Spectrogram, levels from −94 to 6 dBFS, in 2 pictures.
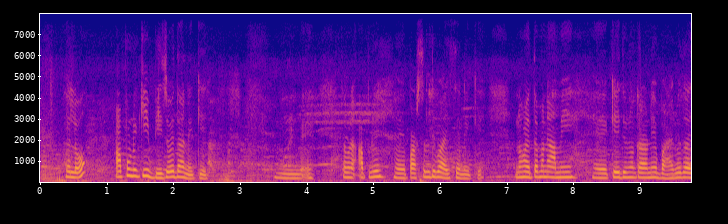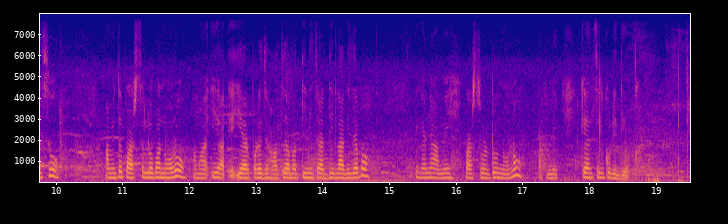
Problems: constant background noise, continuous background conversations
